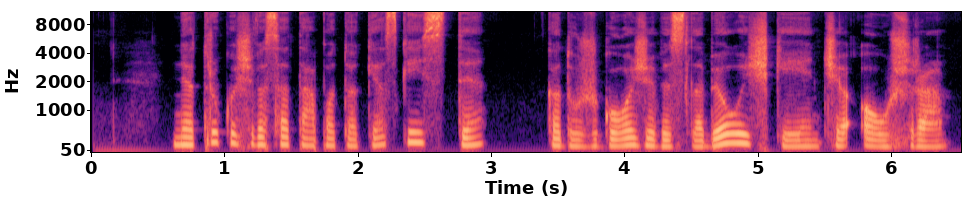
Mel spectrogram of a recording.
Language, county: Lithuanian, Telšiai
